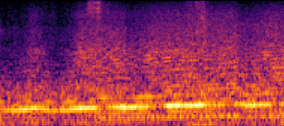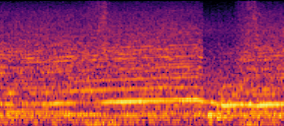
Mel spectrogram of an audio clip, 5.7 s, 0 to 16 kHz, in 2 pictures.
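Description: A Porsche in Forza Horizon 4 revs hard, the engine's pitch climbing steadily under load with a smooth, sustained drone and a brief dip before rising again, fairly faint and without talk.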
